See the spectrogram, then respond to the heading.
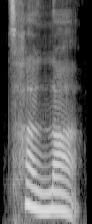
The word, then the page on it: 灿烂: càn làn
